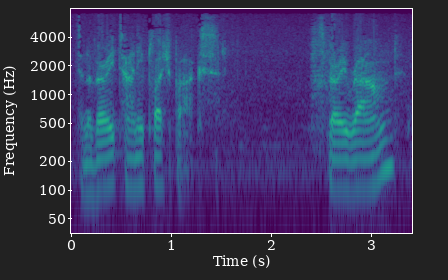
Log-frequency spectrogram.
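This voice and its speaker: A man's voice: fairly low pitch, moderate pace, close to an everyday voice. An actor playing an earnest, romantic male lawyer in a theatrical, emphatic 1950s radio style. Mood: warm, teasing. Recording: muffled, hissy old radio broadcast.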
